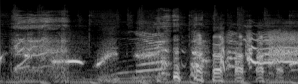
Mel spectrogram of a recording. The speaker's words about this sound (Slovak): Vieš, že to je sexy, keď vie chlap pískať? Vieš pískať?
